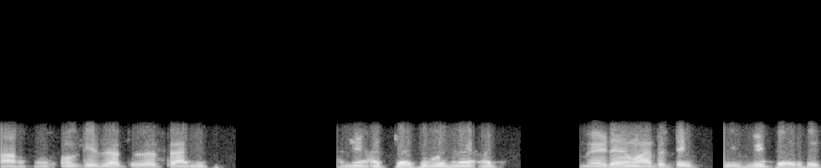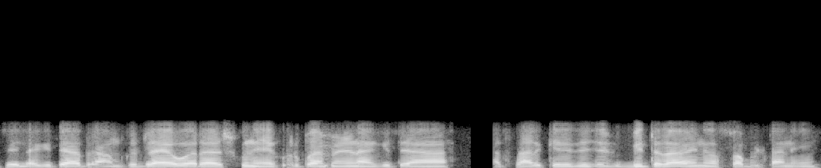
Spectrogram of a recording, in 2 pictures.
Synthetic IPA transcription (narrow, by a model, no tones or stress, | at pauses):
ɦãoked͡zat̪əd͡za̰t̪əaɽ̃i | aɽ̃iat̪ːjas̬əbolnaʔat̪ | meɭɖəmat̪ɾaʈeksimiʈəɾbəselak̬it̪ãat̪aamkəɖɾajʋəɾaɕkunekɾupjameɭɳakit̪jã | at̪asaɾkelit̪id͡ʑemiʈɾaniəsʋabəɽʈani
